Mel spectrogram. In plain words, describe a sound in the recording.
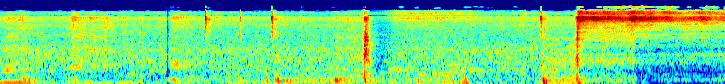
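Metal washers clink and rattle against each other.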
